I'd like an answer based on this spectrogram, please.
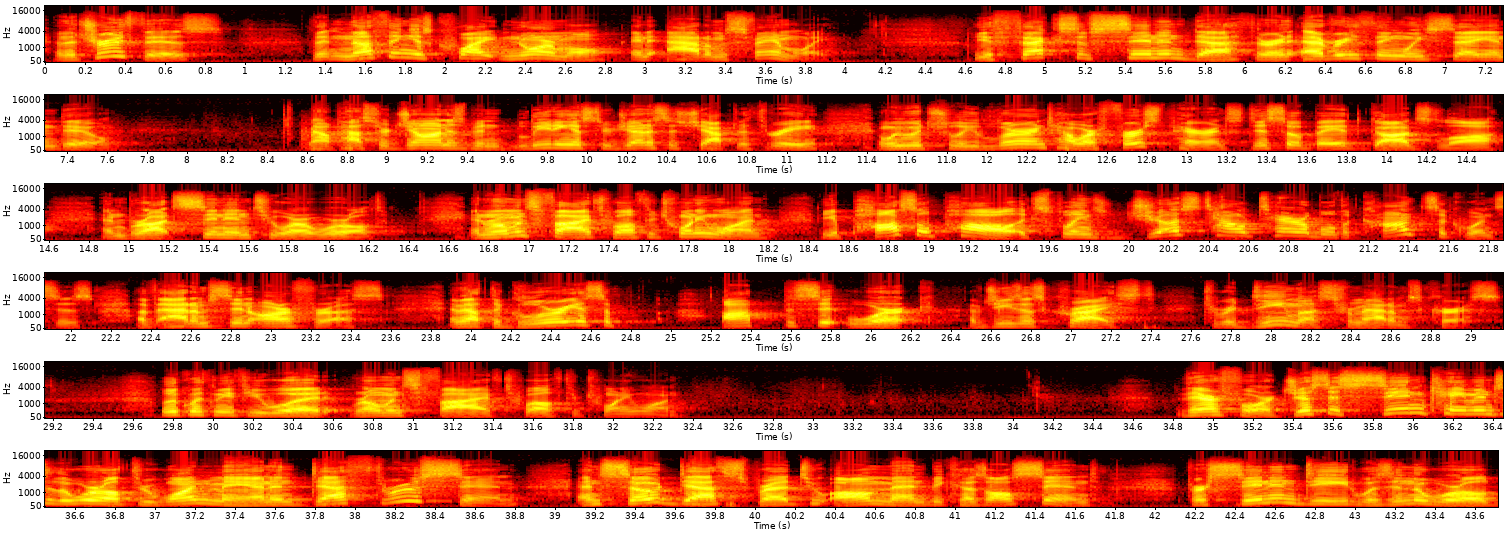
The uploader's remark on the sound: Sunday morning sermon audio from Preston Highlands Baptist Church.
